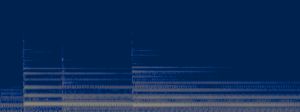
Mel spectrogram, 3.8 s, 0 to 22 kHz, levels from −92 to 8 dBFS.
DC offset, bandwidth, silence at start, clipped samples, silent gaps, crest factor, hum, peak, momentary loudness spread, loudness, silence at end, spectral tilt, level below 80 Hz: under 0.1%; 3.7 kHz; 0 s; under 0.1%; none; 12 dB; none; -32 dBFS; 10 LU; -44 LUFS; 0 s; -8 dB/octave; -70 dBFS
